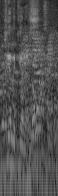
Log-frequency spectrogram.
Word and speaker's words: chilaquiles: It's pronounced chilaquiles.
